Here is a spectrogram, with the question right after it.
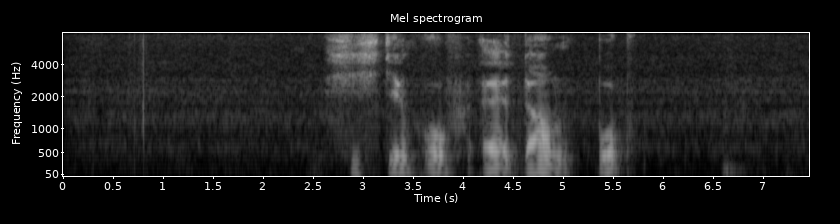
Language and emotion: Russian, neutral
